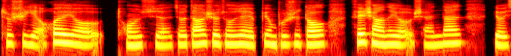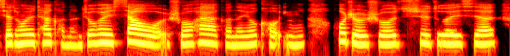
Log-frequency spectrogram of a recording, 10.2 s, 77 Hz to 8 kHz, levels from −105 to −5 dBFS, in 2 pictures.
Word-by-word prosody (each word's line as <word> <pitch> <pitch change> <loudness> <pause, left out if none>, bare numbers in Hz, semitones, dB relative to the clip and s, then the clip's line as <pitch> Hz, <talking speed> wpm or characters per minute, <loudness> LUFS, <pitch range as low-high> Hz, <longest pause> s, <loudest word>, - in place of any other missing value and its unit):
就 225 - -4
是 220 0 -5
也 200 - -2
会 245 -2 +4
有 205 -3 -1
同 195 0 -3
学 200 -1 -6
就 210 +1 -3
当 215 +1 +2
时 225 -1 -1
同 210 0 -2
学 215 - +1
也 200 - -2
并 220 0 -3
不 205 0 -5
是 215 +1 -6
都 210 +1 +3 0.2
非 245 0 +5
常 225 -4 +3
地 210 - -1
友 205 +2 -2
善， 200 -2 -7
但 225 +1 0 0.3
有 205 - -1
一 195 - -4
些 225 +3 0
同 225 +1 +1
学 230 - +3
他 235 0 0
可 230 -3 -12
能 195 0 -8
就 225 +3 -2
会 235 0 +4
笑 240 0 +7
我 200 -3 -1
说 215 0 -3
话 230 0 +3
可 205 -2 -8
能 195 0 -4
有 210 +2 -1
口 210 -3 -5
音， 205 0 -7 0.3
或 270 - +2
者 220 -4 +3
说 210 0 -1
去 220 +2 -4
做 220 -1 0
一 215 0 +2
些 220 +1 -1
215 Hz, 290 characters per minute, -21 LUFS, 205-230 Hz, 0.3 s, 笑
